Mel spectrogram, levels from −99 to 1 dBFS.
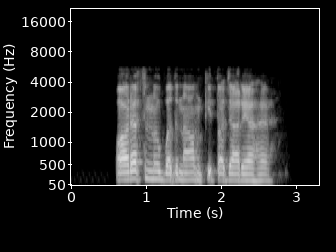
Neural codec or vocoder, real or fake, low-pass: codec, 16 kHz, 8 kbps, FunCodec, trained on LibriTTS, 25 frames a second; fake; 5.4 kHz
